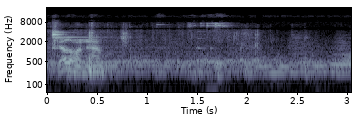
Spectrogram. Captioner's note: chains rattling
